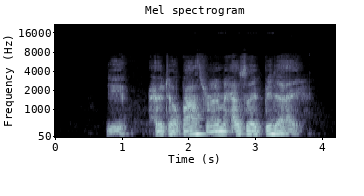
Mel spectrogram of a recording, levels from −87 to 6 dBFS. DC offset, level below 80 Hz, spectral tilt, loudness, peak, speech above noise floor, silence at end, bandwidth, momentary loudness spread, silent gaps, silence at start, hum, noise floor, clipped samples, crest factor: under 0.1%; -54 dBFS; -9 dB/octave; -18 LUFS; -4 dBFS; 62 dB; 0.5 s; 6.4 kHz; 14 LU; none; 0.75 s; none; -79 dBFS; under 0.1%; 14 dB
